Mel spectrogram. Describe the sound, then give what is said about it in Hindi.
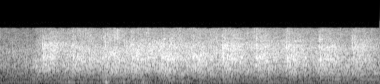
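Loud, sustained audience applause welcoming a guest speaker, a dense wash of many hands clapping that swells in after a brief quiet start and holds steady for several seconds, with no voices over it. “मेरा आपसे अनुरोध है कि जोरदार तालियों की गड़गड़ाहट के साथ आप हमारे इन भाई साहब का स्वागत करिए।”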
